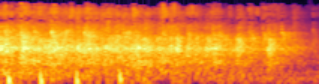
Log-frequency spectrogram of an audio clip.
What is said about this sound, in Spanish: Podemos darle un aplauso a Dios Can we give a hand for God? Amén. Amen.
